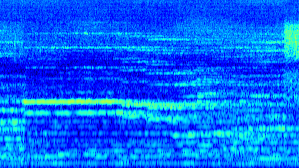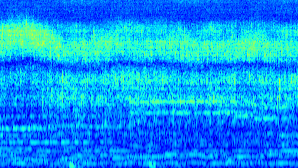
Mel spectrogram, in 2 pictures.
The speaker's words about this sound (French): Charles lui donne le gant. Galien le prend et ouvre le robinet de l'eau.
